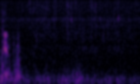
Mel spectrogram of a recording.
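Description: Wind buffeting the microphone, a low, unpitched rumble.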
